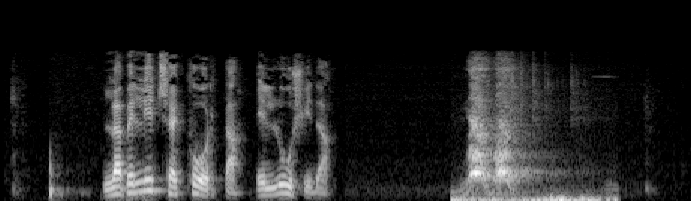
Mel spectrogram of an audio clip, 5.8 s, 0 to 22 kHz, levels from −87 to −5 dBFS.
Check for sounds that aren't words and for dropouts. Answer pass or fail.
fail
